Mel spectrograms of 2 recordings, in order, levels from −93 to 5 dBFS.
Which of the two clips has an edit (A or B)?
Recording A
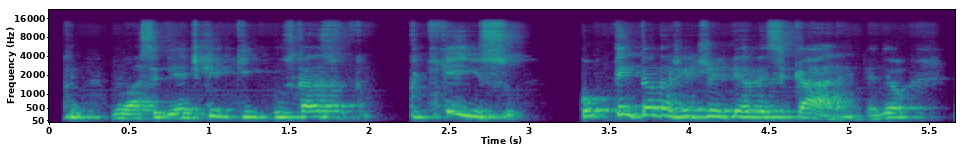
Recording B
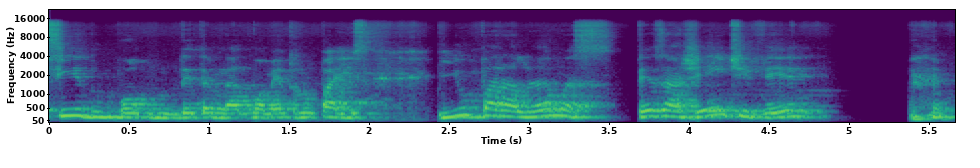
B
